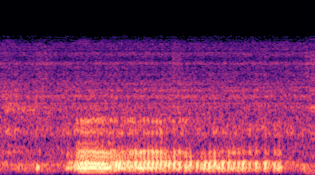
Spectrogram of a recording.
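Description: A man's drawn-out hesitation sound, 'euh', at a low pitch and with a rough edge. It starts about half a second in and is held for about a second and a half.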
